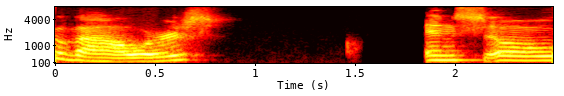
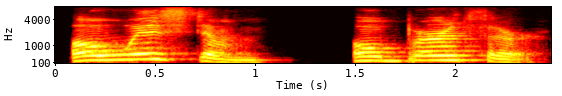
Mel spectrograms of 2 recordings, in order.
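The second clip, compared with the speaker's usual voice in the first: prayer reading; 2 semitones higher, 6 dB louder than usual. Shown as a demonstration. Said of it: "I'm gonna read it to you".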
